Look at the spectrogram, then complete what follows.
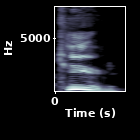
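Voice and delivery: "Toon" with a long oo vowel; "Toon" drawn on one rounded oo; Geordie pronunciation. Shown as a demonstration. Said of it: "'Cause they're like".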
